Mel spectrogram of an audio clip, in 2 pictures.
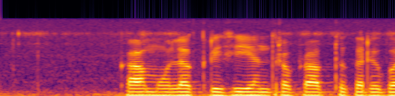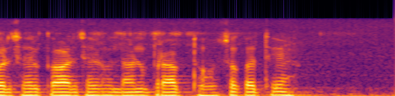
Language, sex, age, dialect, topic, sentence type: Chhattisgarhi, male, 25-30, Central, agriculture, question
